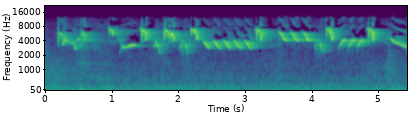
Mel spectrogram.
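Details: Mozambique finch, called African canary, singing continuously as a model song for training songbirds: an unbroken string of high, bright chirps and downslurred notes in quick rhythm, with no other sounds.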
